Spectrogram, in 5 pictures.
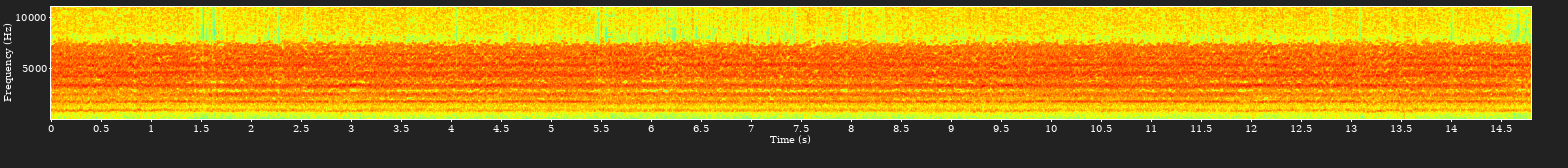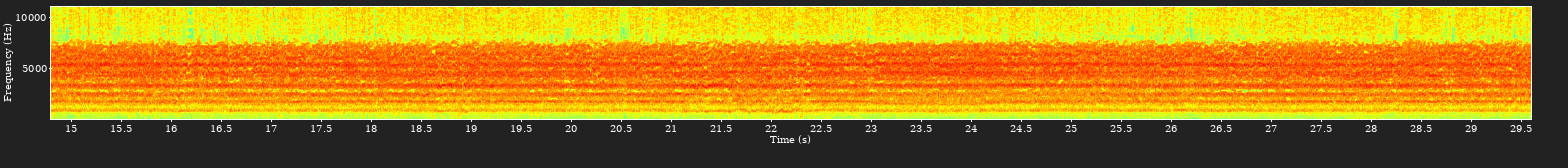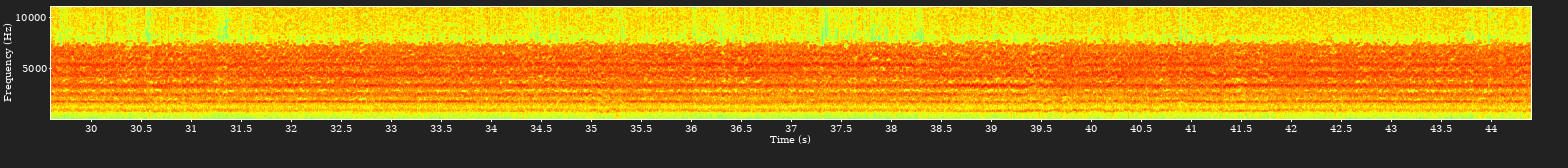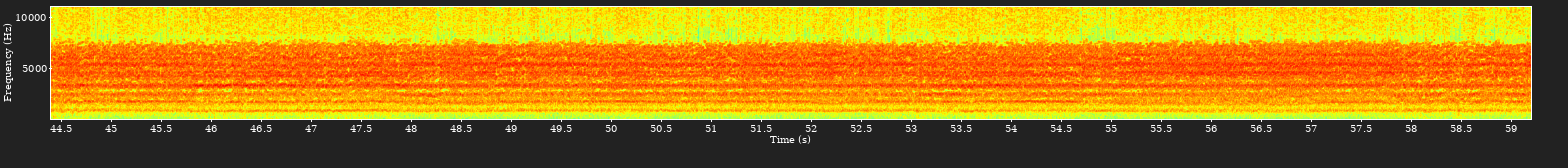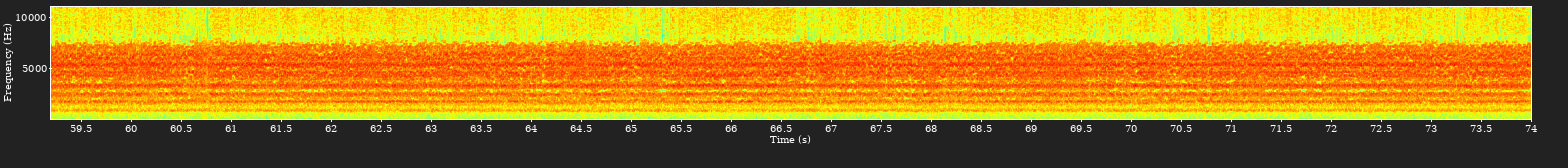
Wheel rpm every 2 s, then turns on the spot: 220, 230, 230, 230, 230, 230, 230, 230, 230, 230, 230, 230, 230, 230, 230, 230, 230, 230, 220, 220, 220, 230, 230, 220, 220, 230, 220, 220, 220, 230, 230, 240, 230, 230, 240, 230, 230.
none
